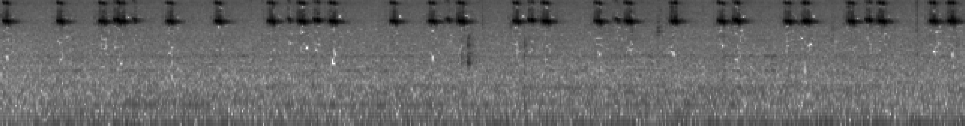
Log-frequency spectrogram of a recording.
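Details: Jamaican field crickets kept indoors as pets, wandering and hunting: continuous run of sharp, high, pulsed chirps, mostly doubled or tripled, repeated every half second or so, with a soft low hum behind.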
